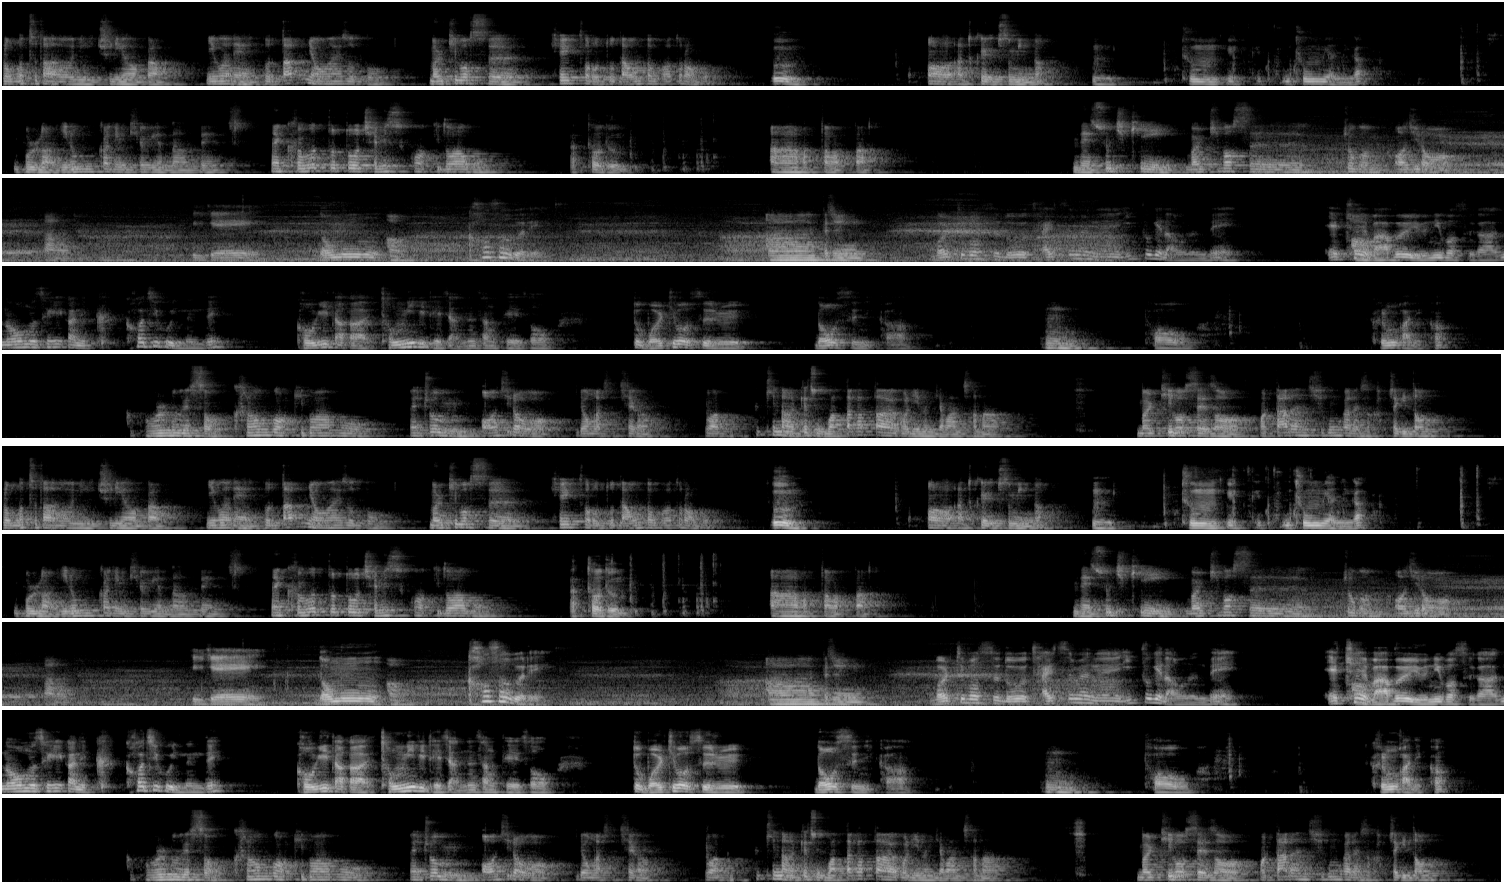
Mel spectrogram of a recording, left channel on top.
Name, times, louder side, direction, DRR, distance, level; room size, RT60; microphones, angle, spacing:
voice 1, 0.0-1.7 2.0-3.8 4.3-5.2 5.5-7.1 9.3-10.4 15.2-17.4 17.7-19.9 22.7-23.8 25.7-28.2 28.4-29.5 30.5-30.8 33.9-34.1 37.7-38.7 43.5-43.9 55.5-55.9 61.3-63.7 64.2-65.5 65.8-66.6 67.1-67.3 67.7-70.1 71.4-74.4, equal, ahead, 1.3 m, -28 dB
voice 2, 7.7-8.0 10.9-11.2 11.8-13.7 20.7-21.4 22.0-22.1 31.9-32.7 33.2-33.9 34.7-35.5 39.3-42.4 43.3-47.3 48.0-50.7 51.4-52.5 53.2-54.2 56.5-57.1 58.8-59.5 70.8-70.9, right 6 dB, 75° right, 0.4 m, -25 dB
sound 1, 27.5-41.2, left 1 dB, 30° left, 4.7 m, -38 dB
16.5 x 5.9 x 7.7 m
head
